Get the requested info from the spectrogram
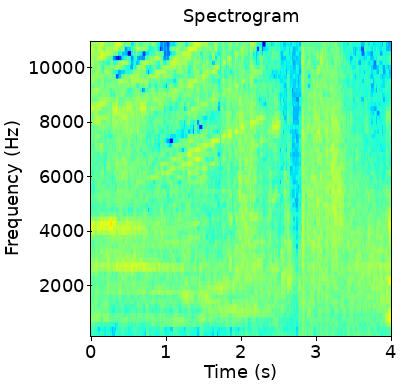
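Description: Television drama soundtrack: tense background music over a steady low rumble and mechanical sound effects, with a held tone in the middle.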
